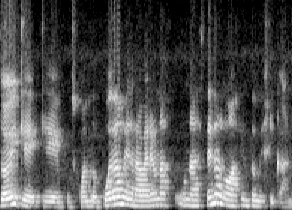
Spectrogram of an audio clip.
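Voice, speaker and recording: This woman talks at a moderate pace with a fairly high pitch and ordinary pitch variation. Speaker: actress. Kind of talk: interview. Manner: animated; halting.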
